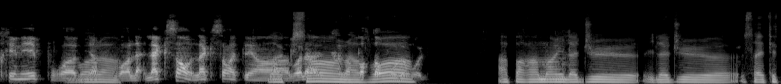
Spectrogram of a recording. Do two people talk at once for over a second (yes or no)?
yes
